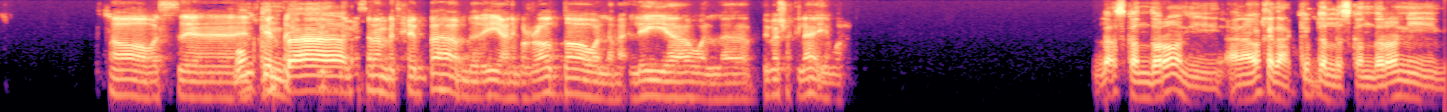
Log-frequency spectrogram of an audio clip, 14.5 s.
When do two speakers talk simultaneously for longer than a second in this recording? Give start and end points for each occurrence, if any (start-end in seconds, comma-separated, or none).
2.4-3.6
